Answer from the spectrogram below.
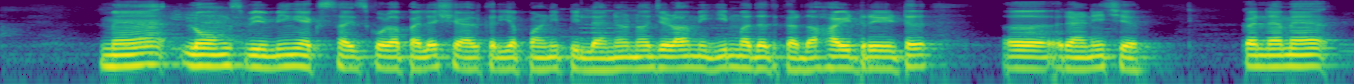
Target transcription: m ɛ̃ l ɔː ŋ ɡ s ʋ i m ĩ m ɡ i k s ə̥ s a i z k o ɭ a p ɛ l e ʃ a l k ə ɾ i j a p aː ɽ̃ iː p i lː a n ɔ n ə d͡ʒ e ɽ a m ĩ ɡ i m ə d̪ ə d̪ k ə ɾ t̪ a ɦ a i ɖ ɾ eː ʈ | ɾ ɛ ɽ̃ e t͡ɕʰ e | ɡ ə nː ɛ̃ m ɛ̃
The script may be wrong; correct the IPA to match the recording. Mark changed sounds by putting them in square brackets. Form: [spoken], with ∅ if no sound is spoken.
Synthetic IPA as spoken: m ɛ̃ l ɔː ŋ ɡ s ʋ i m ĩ [ŋ] ɡ [e] k s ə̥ s a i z k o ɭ a p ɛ l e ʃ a l k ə ɾ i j a p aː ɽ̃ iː p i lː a n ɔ n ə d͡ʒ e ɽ a m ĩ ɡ i m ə d̪ ə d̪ k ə ɾ [d̪] a ɦ a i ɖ ɾ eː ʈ | ɾ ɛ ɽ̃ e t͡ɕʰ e | [k] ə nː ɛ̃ m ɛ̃

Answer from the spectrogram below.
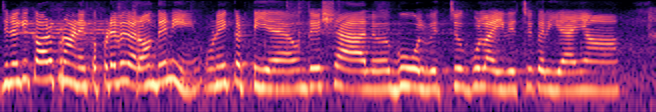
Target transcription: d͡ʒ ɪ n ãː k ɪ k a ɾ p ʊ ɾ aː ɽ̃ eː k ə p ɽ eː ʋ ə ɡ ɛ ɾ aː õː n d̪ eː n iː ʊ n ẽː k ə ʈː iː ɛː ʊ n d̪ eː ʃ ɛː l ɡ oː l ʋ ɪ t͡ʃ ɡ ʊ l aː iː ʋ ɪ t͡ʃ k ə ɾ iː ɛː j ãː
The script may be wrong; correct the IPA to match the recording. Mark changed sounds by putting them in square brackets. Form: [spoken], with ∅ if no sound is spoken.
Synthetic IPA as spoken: d͡ʒ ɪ n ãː k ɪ k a ɾ p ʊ ɾ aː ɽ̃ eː k ə p ɽ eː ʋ ə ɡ [ɛː] ɾ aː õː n d̪ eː n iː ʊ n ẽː k ə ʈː iː ɛː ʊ n d̪ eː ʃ ɛː l ɡ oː l ʋ ɪ t͡ʃ ɡ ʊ l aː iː ʋ ɪ t͡ʃ k ə ɾ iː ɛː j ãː

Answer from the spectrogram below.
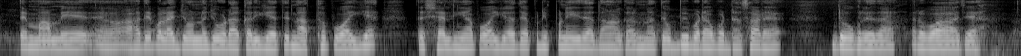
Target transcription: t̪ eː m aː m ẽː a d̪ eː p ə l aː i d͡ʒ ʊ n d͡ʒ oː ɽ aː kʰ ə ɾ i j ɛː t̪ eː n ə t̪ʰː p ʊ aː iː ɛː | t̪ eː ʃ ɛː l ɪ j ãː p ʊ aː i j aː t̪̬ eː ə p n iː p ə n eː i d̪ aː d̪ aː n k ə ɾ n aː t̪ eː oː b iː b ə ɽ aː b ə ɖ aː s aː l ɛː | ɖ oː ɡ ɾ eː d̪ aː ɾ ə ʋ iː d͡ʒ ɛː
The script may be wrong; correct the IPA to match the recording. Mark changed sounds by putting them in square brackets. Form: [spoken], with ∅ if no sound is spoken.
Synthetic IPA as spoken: t̪ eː m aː m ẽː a d̪ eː p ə l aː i d͡ʒ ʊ n d͡ʒ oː ɽ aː [k] ə ɾ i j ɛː t̪ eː n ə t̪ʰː p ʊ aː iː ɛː | t̪ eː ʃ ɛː l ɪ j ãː p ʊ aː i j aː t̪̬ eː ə p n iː p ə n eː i d̪ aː d̪ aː n k ə ɾ n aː t̪ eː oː b iː b ə ɽ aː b ə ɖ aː s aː [ɽ] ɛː | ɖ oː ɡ ɾ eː d̪ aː ɾ ə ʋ [aː] d͡ʒ ɛː

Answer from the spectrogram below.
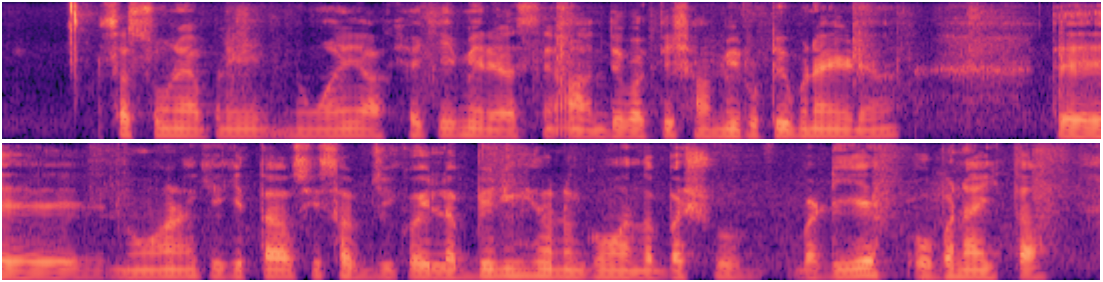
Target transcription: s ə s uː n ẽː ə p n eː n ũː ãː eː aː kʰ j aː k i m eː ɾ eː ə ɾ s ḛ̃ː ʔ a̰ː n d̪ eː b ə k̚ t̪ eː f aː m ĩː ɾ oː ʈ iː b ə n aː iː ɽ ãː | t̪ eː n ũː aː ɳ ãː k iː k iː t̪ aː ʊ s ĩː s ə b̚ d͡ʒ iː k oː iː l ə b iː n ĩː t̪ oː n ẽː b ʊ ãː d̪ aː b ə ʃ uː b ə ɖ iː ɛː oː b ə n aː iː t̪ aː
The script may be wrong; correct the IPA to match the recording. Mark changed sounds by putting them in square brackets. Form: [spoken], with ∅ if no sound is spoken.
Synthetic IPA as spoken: s ə s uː n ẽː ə p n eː n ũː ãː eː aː kʰ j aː k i m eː ɾ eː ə [∅] s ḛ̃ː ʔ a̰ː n d̪ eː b ə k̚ t̪ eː [ʃ] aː m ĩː ɾ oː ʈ iː b ə n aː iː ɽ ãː | t̪ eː n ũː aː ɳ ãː k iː k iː t̪ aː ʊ s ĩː s ə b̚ d͡ʒ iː k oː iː l ə b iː n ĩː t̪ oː n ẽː [ɡ] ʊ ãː d̪ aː b ə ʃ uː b ə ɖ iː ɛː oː b ə n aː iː t̪ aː

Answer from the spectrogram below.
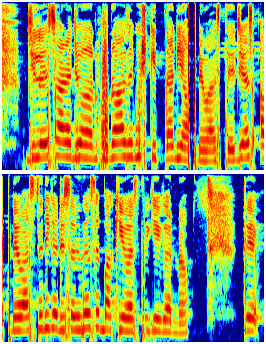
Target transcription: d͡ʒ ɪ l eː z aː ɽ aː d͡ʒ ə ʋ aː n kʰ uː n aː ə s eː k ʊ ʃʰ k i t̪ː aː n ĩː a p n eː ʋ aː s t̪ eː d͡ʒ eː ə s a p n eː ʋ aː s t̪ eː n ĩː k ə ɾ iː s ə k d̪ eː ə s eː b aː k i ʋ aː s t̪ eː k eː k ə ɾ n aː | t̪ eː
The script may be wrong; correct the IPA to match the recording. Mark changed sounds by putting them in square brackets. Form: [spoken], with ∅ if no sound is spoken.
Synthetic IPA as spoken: d͡ʒ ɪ l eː [s] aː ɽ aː d͡ʒ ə ʋ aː n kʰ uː n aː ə s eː k ʊ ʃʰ k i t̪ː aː n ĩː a p n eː ʋ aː s t̪ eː d͡ʒ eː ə s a p n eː ʋ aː s t̪ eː n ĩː k ə ɾ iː s ə k d̪ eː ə s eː b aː k i ʋ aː s t̪ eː k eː k ə ɾ n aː | t̪ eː

